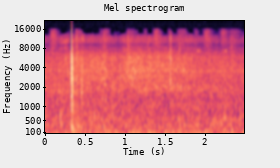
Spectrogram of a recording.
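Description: Car driving, heard from inside the cabin: a steady low rumble of road and running noise. One sharp click or knock sounds about a third of a second in.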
